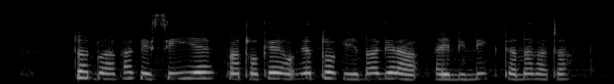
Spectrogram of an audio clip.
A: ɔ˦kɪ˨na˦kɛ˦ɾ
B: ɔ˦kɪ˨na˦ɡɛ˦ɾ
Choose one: B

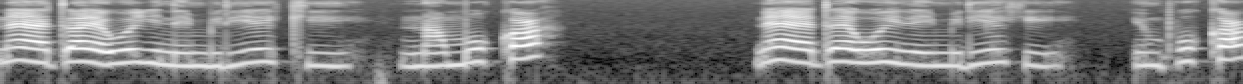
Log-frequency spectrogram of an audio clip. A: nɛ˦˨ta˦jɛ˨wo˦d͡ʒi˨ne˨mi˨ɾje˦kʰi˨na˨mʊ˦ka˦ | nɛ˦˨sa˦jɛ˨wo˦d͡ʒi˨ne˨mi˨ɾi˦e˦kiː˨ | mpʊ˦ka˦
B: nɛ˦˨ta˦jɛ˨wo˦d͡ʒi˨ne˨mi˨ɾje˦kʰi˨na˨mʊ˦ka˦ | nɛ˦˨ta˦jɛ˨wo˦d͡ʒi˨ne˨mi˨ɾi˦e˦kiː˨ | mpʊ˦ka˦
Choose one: B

